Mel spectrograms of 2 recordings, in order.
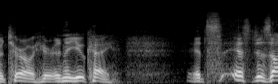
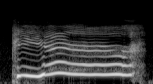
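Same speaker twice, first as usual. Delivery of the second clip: very high, drawn-out teasing call of the name; mocking taunt. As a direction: sing out Pierre like schoolboys teasing a friend. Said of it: "And they were like".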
